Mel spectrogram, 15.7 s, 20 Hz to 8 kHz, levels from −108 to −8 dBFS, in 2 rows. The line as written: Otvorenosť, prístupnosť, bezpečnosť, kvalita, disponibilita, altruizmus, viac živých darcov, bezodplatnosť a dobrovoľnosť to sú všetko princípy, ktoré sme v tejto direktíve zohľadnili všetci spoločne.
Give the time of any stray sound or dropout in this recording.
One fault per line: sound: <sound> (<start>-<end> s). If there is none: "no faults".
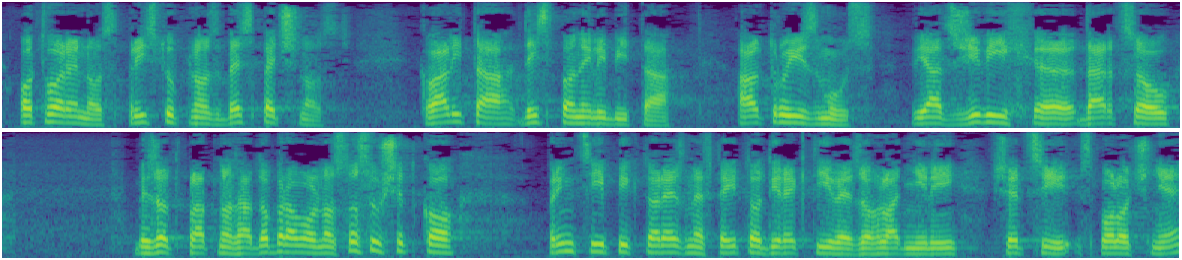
no faults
